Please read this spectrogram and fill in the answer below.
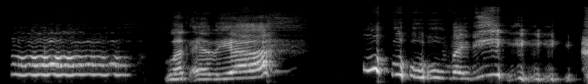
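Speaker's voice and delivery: high, drawn-out oohs and cooing; gushing delight. Real, not acted. Host revealing her new hooks to viewers, gushing. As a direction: swoon over it, stretching the sounds high.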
